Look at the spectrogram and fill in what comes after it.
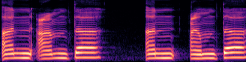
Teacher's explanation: من اب نون ساکن ہے، آگے آئین آ گیا، ہم غنہ نہیں کر رہے۔ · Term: اظہار حلقی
